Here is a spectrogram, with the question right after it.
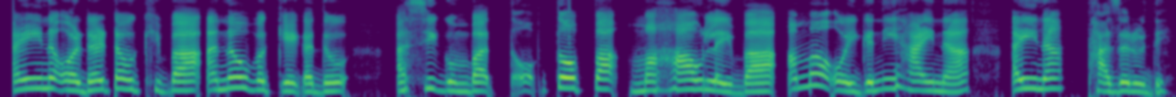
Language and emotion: Manipuri, surprised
